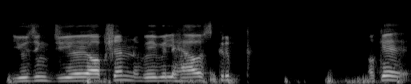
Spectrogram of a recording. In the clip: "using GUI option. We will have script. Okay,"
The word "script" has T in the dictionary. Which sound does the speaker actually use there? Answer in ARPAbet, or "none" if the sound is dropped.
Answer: T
